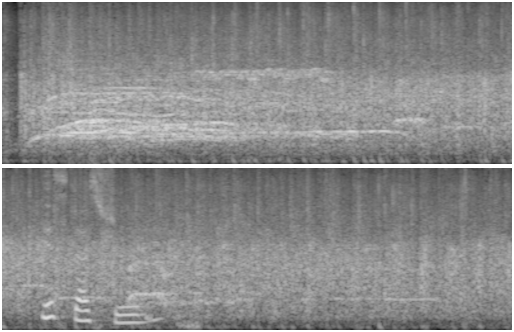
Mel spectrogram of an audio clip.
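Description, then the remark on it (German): A live audience applauds steadily throughout, a dense, loud wash of clapping with some cheering, while a woman briefly speaks over it partway through. “hört mal, wir haben Publikum.”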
